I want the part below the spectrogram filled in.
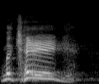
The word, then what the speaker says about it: McCaig: This was built by a guy named John Stuart McCaig, properly pronounced McCaig, who was a wealthy banker from this town.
